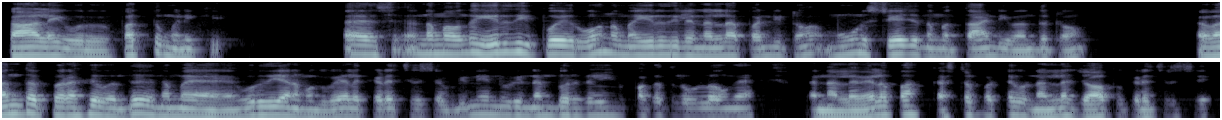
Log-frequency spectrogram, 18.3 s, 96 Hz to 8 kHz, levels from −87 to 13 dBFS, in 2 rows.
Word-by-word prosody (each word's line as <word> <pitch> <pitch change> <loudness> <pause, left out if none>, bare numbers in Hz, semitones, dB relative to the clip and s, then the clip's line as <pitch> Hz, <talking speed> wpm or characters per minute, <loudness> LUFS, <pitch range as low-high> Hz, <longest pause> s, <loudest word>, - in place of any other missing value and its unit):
காலை 115 0 +8 0.2
ஒரு 90 -1 -1 0.2
10 120 +5 0
மணிக்கு 100 0 -5 1.0
அ - - +4 0.2
ஸ் - - -16 0.3
நம்ம 140 0 +1
வந்து 145 +3 0
இறுதிக்கு 155 -1 +1
போய்டுவோம். 135 +1 +6
நாம் 130 -4 -2
இறுதியில 125 -1 -1
நல்லா 110 +2 +1
பண்ணிட்டோம். 115 +3 -5 0.2
3 135 +4 -4
ஸ்டேஜ் 135 0 +5
நம்ம 100 -2 -5 0.2
தாண்டி 105 +1 +1
வந்துட்டோம். 95 +1 -6 1.0
வந்த 135 +4 +4 0.2
பிறகு 115 +2 +3
வந்து 105 +7 0 0.2
நம்ம 110 0 -2 0.5
உறுதியா 120 +1 +3
நமக்கு 95 -2 -6
வேலை 105 -1 +1
கிடைச்சிருச்சு 100 0 -5
அப்படின்னு 100 +8 -10
என்னுடைய 120 -2 -6
நண்பர்கள் 115 0 -5 0.3
பக்கத்தில 110 -1 -8
உள்ளவங்க 105 0 -3 0.7
"நல்ல 85 0 0
வேலைப்பா 125 +5 +1 0.2
கஷ்டப்பட்டு 120 -3 -6
ஒரு 105 - -8
நல்ல 95 +3 0 0.2
ஜாப் 95 -1 +5
கிடைச்சிருச்சு. 95 - -9
115 Hz, 130 wpm, -24 LUFS, 105-125 Hz, 1.0 s, காலை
